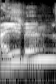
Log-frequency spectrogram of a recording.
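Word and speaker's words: Eiyuden: How's that pronounced? That's Suikoden spiritual successor. Iodine. Yeah, I know which one you mean. Iodine Chronicles.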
